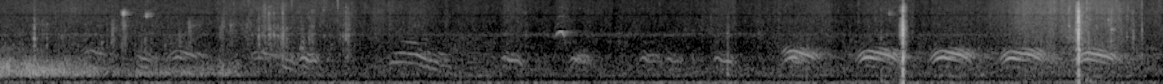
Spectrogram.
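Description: A bird calling over and over in short arched calls, which come thicker toward the end. Two sharp snaps ring out near the end.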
